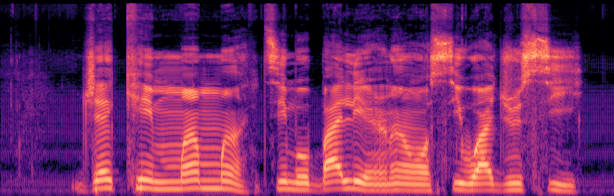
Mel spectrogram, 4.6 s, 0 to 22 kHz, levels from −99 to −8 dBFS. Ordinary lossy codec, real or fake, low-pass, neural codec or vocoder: none; real; none; none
